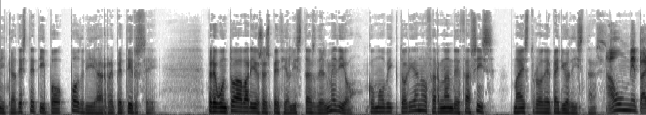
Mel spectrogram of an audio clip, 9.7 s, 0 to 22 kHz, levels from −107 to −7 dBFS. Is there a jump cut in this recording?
no; 0 cuts

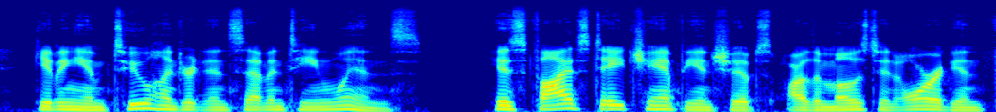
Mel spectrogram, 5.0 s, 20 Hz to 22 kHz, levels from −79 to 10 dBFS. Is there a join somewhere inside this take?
yes; 1 cut; at 2.2 s

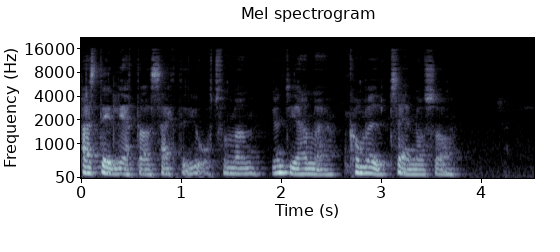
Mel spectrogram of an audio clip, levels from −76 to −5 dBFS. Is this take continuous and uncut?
no; 2 cuts; at 1.9 s, 2.6 s

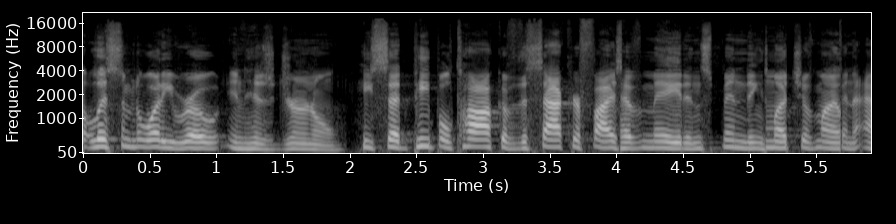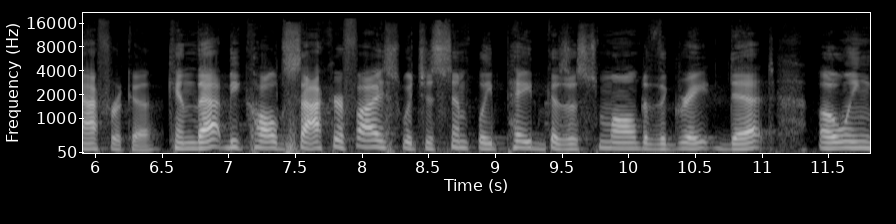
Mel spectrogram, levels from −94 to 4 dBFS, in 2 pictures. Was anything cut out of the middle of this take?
yes; 7 cuts; at 2.0 s, 4.0 s, 5.1 s, 5.7 s, 6.5 s, 9.4 s, 10.1 s

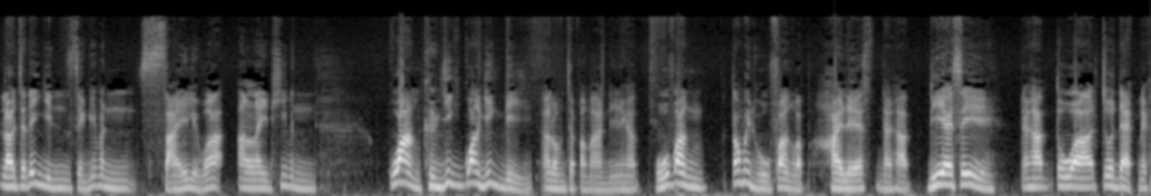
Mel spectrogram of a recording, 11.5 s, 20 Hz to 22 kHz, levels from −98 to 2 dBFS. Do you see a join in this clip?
yes; 4 cuts; at 2.3 s, 6.5 s, 9.2 s, 10.5 s

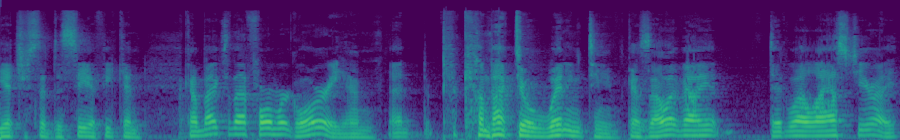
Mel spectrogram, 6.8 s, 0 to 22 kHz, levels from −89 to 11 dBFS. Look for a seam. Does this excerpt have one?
yes; 2 cuts; at 1.3 s, 2.8 s

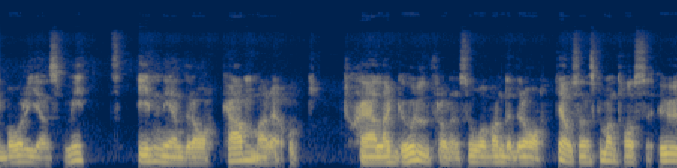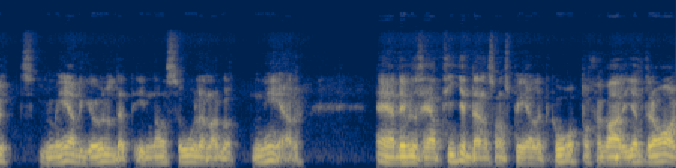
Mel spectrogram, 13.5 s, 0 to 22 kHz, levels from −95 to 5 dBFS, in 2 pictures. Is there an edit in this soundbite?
no; 0 cuts

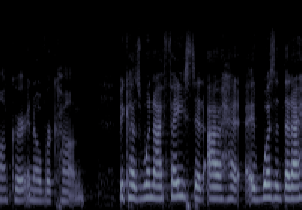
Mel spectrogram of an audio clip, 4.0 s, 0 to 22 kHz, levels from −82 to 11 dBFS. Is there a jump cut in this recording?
no; 0 cuts

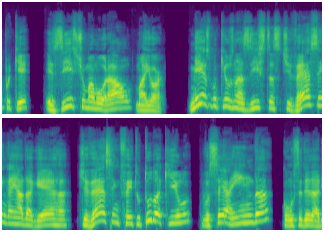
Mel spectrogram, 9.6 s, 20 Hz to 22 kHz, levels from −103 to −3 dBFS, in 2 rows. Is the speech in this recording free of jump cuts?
yes; 0 cuts

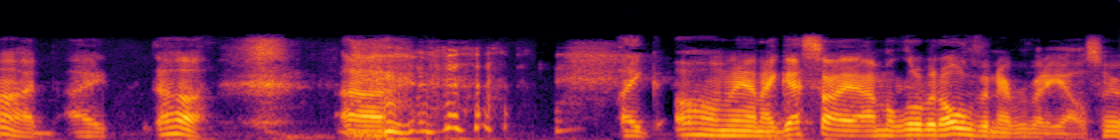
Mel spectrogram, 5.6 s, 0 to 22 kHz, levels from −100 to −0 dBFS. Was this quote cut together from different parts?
no; 0 cuts

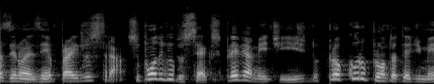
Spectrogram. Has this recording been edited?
yes; 2 cuts; at 1.7 s, 2.2 s

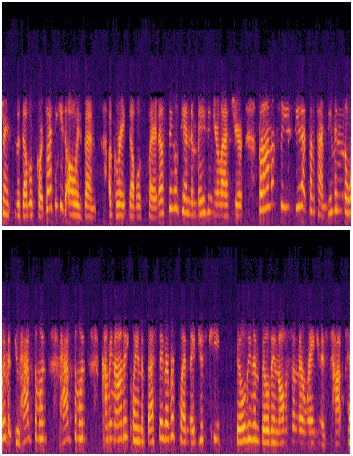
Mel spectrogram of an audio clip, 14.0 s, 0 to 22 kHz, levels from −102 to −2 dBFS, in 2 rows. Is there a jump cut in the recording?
yes; 2 cuts; at 8.1 s, 9.5 s

